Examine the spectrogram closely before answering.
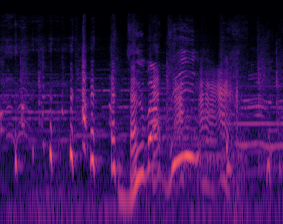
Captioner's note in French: rires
